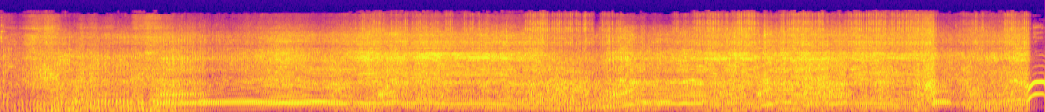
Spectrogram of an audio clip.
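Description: Dirt bike engine revving up and down while riding a motocross track, its pitch rising and falling through the gears and throttle changes. Heard through a helmet-mounted GoPro in its standard closed case, close to the rider's mouth.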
